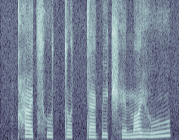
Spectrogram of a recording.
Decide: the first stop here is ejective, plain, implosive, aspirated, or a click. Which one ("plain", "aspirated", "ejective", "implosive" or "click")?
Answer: aspirated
